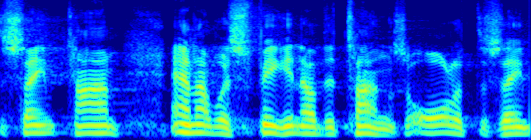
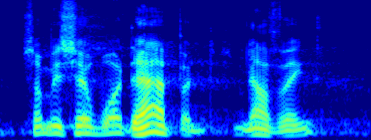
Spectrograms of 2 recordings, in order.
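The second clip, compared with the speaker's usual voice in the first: ordinary delivery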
